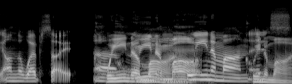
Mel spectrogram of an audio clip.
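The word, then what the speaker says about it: kouign-amann: Queen Amman. Queen Amman. It's spelled.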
